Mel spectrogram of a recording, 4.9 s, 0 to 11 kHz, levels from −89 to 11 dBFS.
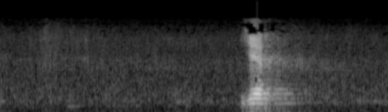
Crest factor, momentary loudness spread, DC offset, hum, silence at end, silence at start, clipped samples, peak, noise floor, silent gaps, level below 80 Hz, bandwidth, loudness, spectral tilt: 26 dB; 25 LU; under 0.1%; none; 1.25 s; 3 s; under 0.1%; 0 dBFS; -53 dBFS; none; -62 dBFS; 6.4 kHz; -16 LUFS; -4 dB/octave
